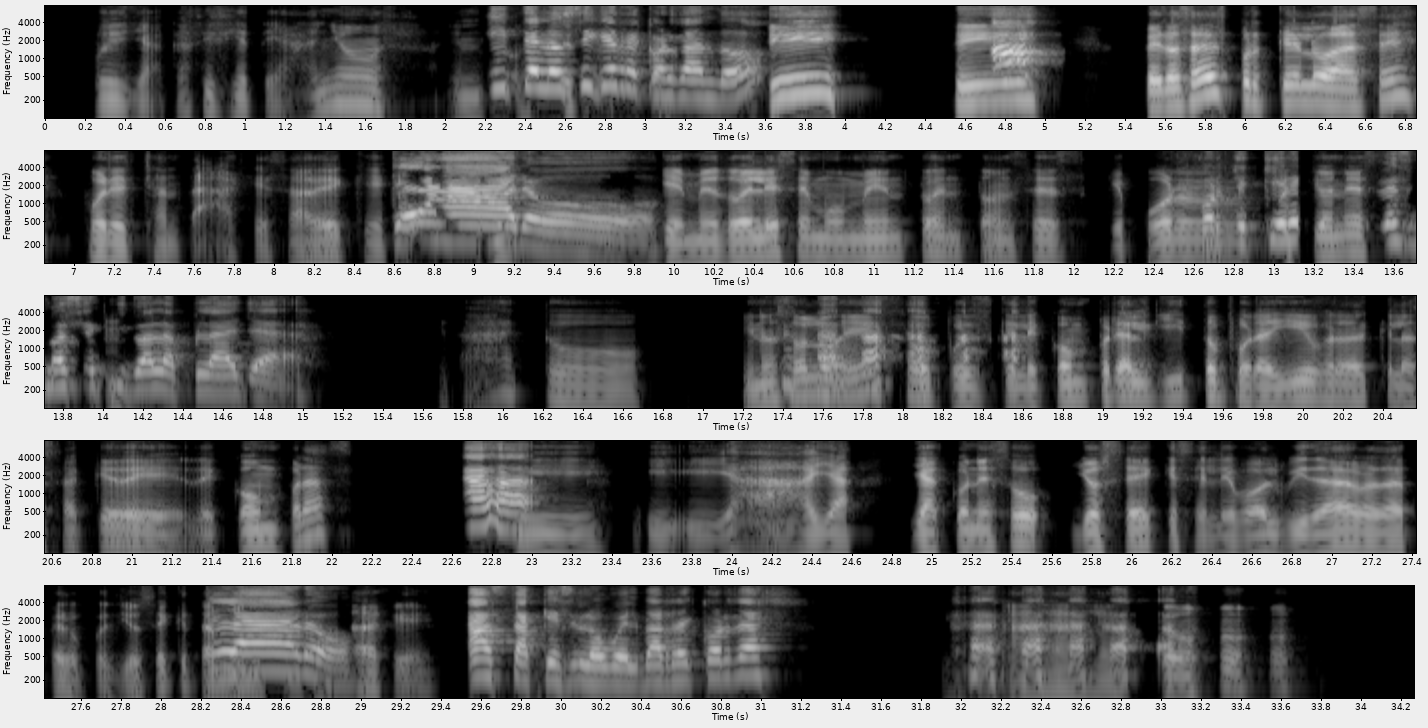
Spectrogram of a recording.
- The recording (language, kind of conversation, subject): Spanish, podcast, ¿Qué te lleva a priorizar a tu familia sobre el trabajo, o al revés?
- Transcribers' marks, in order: unintelligible speech; laugh; laugh; chuckle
